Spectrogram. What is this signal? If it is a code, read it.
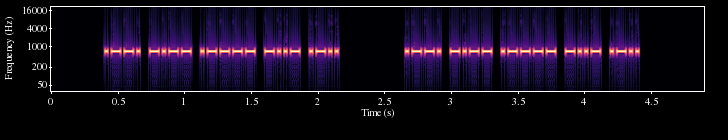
Morse code, heard as a keyed tone, about 47 wpm, 700 Hz. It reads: PY1XL PY1XL
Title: DXCC-100 Call Signs - 5 Characters - Repeated 2x - 50wpm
